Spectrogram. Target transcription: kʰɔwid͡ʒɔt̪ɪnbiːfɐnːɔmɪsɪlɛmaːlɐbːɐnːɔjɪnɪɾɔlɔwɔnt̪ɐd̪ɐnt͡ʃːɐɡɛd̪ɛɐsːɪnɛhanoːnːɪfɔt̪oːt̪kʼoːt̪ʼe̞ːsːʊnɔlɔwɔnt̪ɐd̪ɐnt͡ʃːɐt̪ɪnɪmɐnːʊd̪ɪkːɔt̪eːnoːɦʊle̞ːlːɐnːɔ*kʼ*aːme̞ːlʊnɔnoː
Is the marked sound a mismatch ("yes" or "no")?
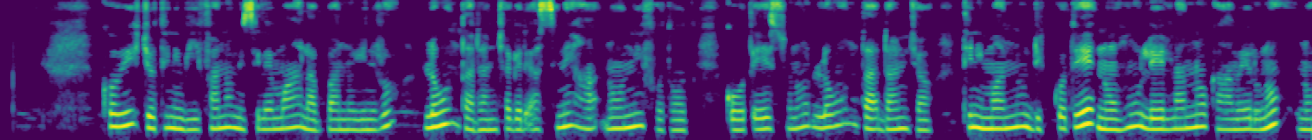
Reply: yes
